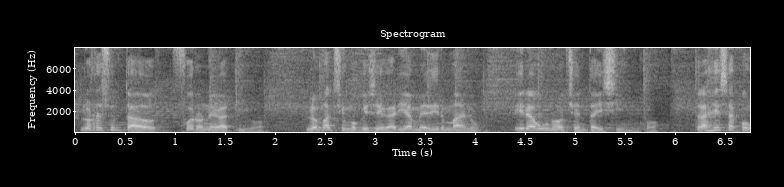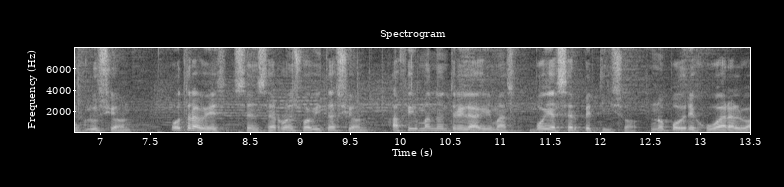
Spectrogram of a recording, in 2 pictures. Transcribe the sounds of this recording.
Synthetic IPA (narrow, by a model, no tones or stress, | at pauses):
losresult̪að̞o̞sfwe̞ɾo̞nːeɣat̪ḭβo̞̰s | lo̞maksimo̞k̬eʒeɣaɾiaːme̞ð̞iɾmanu | eɾaunoːt͡ʃent̪ajsiŋko̞ | t̪ɾas̬e̞sako̞ŋklusjo̞n | ot̪ɾaβe̞sːeːns̬ero̞ens̬uaβit̪asjo̞na̰fiɾmãnd̪oent̪ɾelaɣɾimasbo̞jaseɾpe̞t̪iso̞̰no̞po̞ðɾe̞xuɣaɾalβa̰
